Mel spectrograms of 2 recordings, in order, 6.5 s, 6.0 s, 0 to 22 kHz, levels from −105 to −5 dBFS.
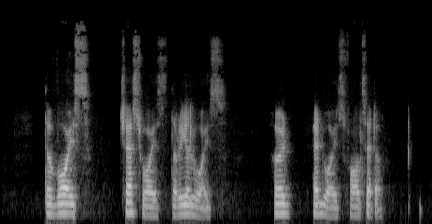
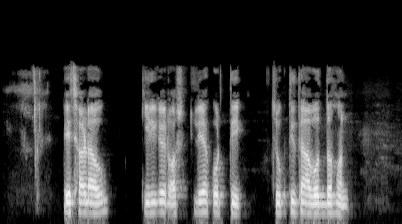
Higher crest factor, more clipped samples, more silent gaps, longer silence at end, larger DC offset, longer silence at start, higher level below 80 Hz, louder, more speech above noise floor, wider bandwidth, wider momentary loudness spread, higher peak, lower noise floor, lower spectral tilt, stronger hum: about the same, 22 dB vs 18 dB; neither; second, none vs 1.79-1.83 s, 1.90-2.12 s; about the same, 0.75 s vs 0.8 s; neither; first, 0.7 s vs 0.5 s; second, -84 dBFS vs -60 dBFS; second, -37 LUFS vs -18 LUFS; first, 54 dB vs 48 dB; first, 15.5 kHz vs 7.8 kHz; about the same, 15 LU vs 16 LU; second, -16 dBFS vs -2 dBFS; first, -90 dBFS vs -65 dBFS; about the same, -5.5 dB/octave vs -5 dB/octave; neither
